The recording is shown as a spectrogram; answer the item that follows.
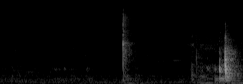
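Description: A single sharp click about a second in: a USB-C hub connector snapping into the tablet's Type-C port. Otherwise near silence.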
